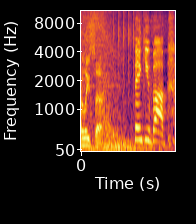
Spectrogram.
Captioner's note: air whooshing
